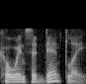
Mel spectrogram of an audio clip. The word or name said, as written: coincidently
